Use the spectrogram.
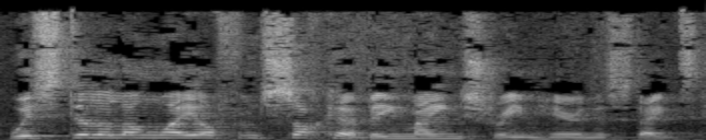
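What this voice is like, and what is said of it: Put-on accent reading aloud. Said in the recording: “Do you want me to do the accent? ... He's not Wi- Irish.”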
